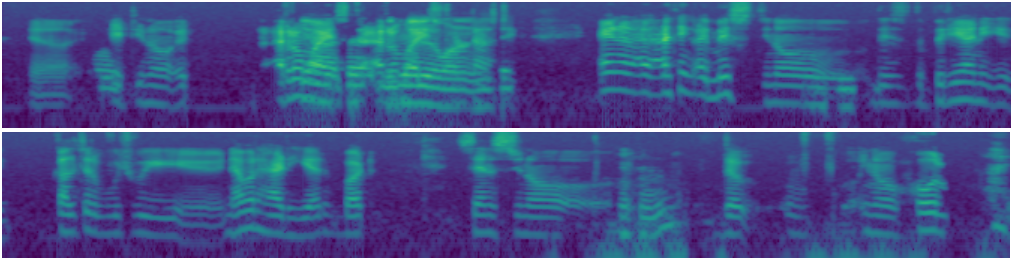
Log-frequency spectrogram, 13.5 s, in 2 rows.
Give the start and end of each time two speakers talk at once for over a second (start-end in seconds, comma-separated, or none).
2.0-3.3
